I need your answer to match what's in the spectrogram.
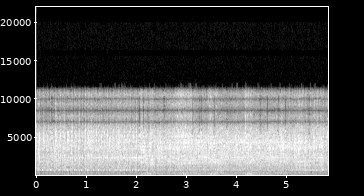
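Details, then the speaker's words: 1973 VW Super Beetle after hydraulic lifter work; STP oil treatment had caused very high oil pressure, suspected to have jammed the oil cooler bypass valve. Busy, rattly valve-train clatter over the air-cooled idle; owner fears engine damage. "it doesn't sound right with all kinds of valve fire and stuff [Music] [Music] I'm just hoping I didn't do any damage to the motor"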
